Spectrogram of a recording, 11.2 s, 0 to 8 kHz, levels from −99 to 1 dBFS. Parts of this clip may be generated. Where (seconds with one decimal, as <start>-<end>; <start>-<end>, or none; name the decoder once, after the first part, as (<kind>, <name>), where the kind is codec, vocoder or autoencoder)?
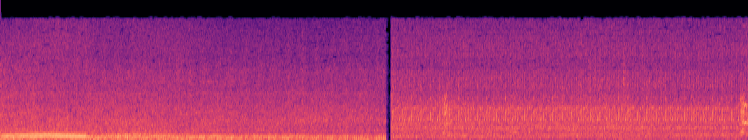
2.3-2.8 (codec, DAC)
